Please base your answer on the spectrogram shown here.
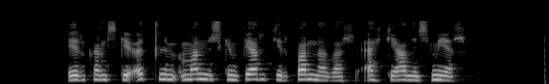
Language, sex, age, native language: Icelandic, female, 40-49, Icelandic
